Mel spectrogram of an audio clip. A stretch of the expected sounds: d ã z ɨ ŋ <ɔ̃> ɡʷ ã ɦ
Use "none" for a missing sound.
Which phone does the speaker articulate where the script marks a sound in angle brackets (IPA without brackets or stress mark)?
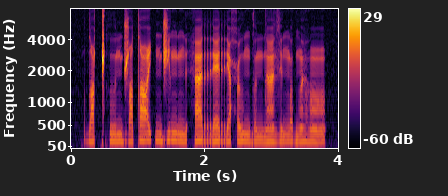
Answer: ɔ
